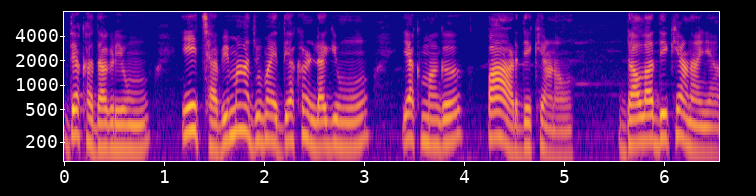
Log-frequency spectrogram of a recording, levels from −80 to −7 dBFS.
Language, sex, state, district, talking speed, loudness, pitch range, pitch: Garhwali, female, Uttarakhand, Tehri Garhwal, 135 wpm, -25 LUFS, 170-225 Hz, 190 Hz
